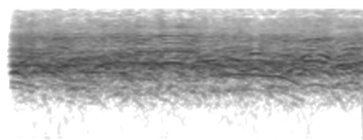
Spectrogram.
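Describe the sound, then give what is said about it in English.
A loud, dense crowd roars and shouts continuously, many overlapping voices screaming at a man they push around in a room, in a chaotic, agitated din that stays steady throughout. “There's one of the guys in the room, and he's literally getting pushed around by a massive crowd of people who are screaming at him and trying to hurt him.”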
